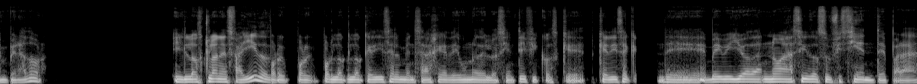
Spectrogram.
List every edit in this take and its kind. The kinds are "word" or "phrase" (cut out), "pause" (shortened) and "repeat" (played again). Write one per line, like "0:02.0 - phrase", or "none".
0:02.7 - phrase
0:03.5 - repeat
0:06.3 - phrase
0:07.6 - phrase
